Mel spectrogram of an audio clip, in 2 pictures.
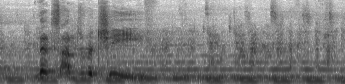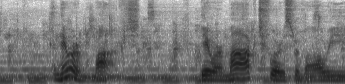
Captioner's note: soundbite of people whispering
